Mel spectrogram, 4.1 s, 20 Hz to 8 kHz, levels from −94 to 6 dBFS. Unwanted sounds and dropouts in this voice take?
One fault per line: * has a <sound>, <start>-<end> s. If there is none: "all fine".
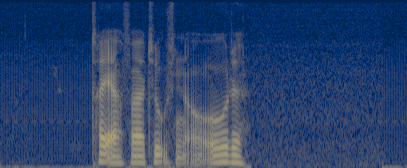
all fine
